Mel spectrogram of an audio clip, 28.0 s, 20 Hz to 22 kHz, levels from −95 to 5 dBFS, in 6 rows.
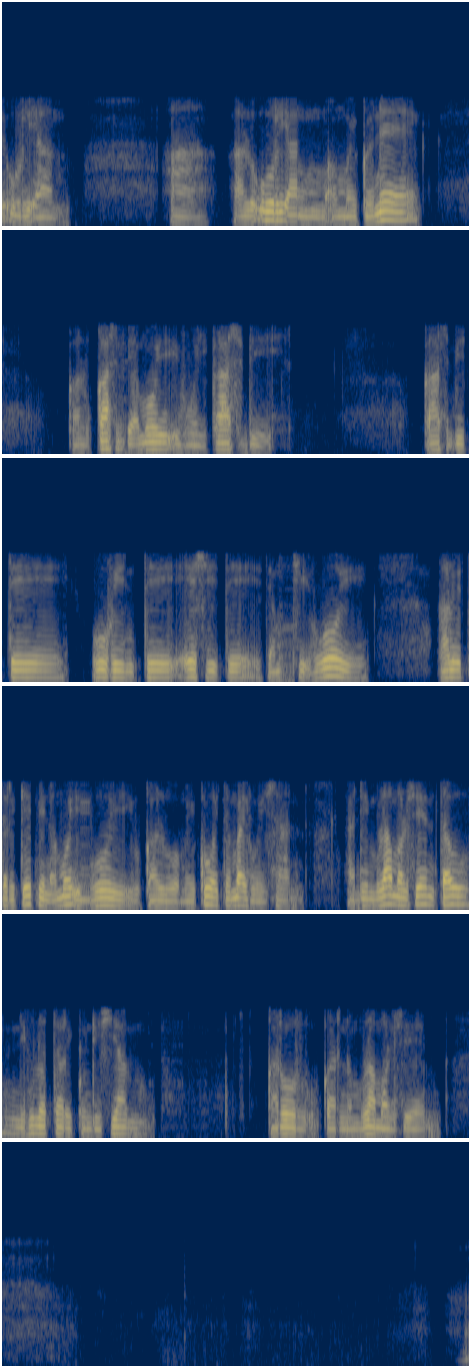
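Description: Throughout, the speech carries the iLBC codec's narrowband, slightly rough, synthetic texture at a rate of about 15.2 kbps. On a spectrogram, energy sits between 150 Hz and 3.7 kHz with nothing above, and the damage is plainly audible in 20 ms frames.

Lost iLBC frames occur at 2.90–2.98, 5.84–5.95, 9.96–10.00, 12.12–12.28, 14.82–14.92, 17.12–17.36 (scattered, longest run about 70 ms), 20.14–20.73 (scattered, longest about 100 ms) and 21.72–21.77 s. Each gap becomes a held, buzzy vowel with flat, repeating harmonics that fade over the longer losses, and the voice is right again almost at once after.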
